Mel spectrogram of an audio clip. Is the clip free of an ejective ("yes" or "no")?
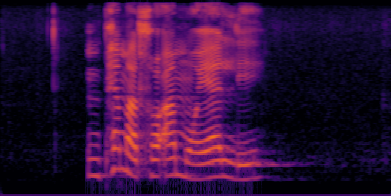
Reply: yes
